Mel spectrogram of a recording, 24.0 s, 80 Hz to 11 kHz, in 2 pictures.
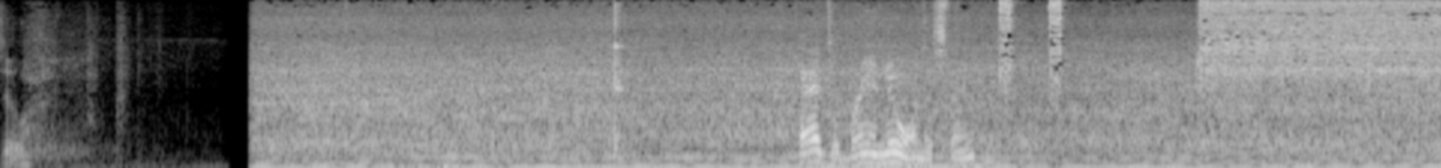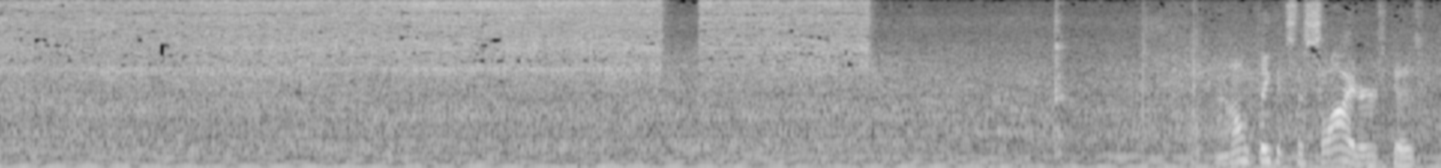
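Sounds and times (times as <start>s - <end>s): aerosol spray can hissing: 10.0s - 19.3s.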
